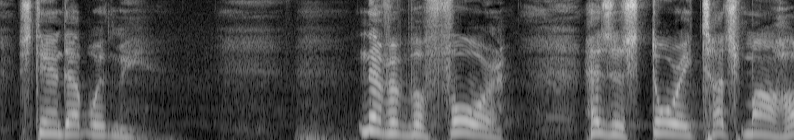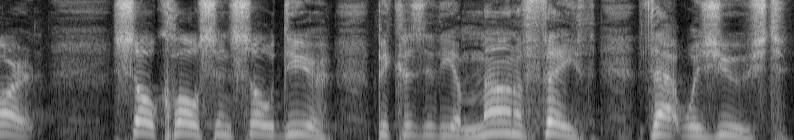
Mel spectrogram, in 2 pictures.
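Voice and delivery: hushed testimony. Real, not acted. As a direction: speak it close and dear. Softer, lower preaching.

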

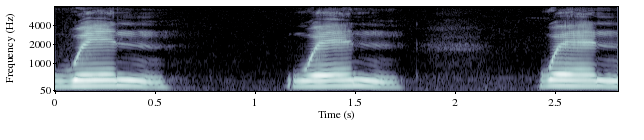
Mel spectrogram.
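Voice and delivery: "when" said "wen", loud and level; "when" sounded out as "wen" for pupils; model pronunciation. Shown as a demonstration. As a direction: model "when" with a plain w sound, pausing between repeats. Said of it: "จะออกเสียงเป็น".

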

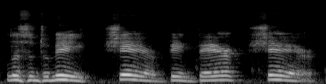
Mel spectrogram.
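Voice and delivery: put-on loud booming old oak tree; deep tree voice. Reading a picture book aloud, the oak tree booms at Bear. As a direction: boom it out as the giant oak. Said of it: "A deep, low voice said".

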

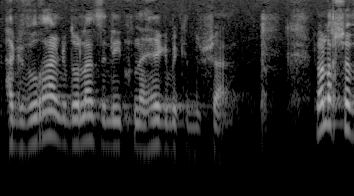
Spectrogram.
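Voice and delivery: ordinary talk

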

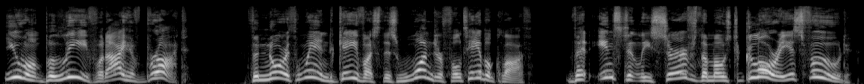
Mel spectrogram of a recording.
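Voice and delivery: high, loud, eager telling; bursting with news; excited boy. Acted. Boy showing his mother the tablecloth, high and thrilled. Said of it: "the boy cried excitedly".

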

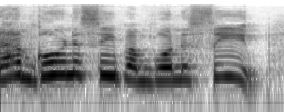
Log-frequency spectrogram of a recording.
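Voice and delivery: high, insistent brush-off; retold whiny protest; flustered escape. Escaping dad's questions.

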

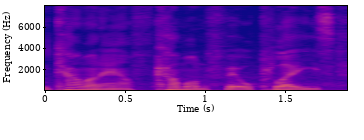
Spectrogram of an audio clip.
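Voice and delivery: ordinary talk

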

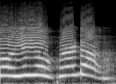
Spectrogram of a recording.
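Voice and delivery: high, pleading no; alarmed refusal. Acted. Girl begs Alamelu not to go in, alarmed. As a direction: cry out in sudden alarm.

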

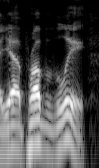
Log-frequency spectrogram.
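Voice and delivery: usual speaking voice

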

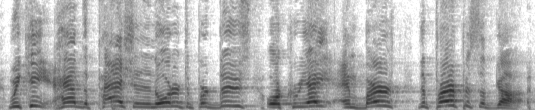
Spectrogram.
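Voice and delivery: loud, high-pitched, driving sermon; full-force preaching. Real, not acted.

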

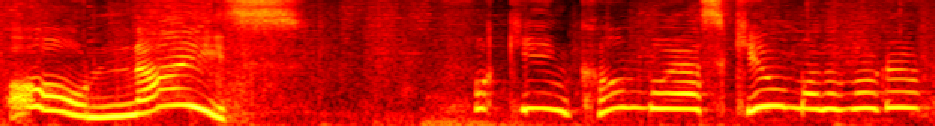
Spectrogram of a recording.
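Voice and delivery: high-pitched triumphant squeal; excited cheer. Real, not acted. Player celebrating a combo kill, high excited cheer. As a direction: crow over the kill, voice leaping up high.

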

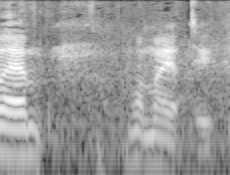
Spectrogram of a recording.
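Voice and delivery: normal talking voice

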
